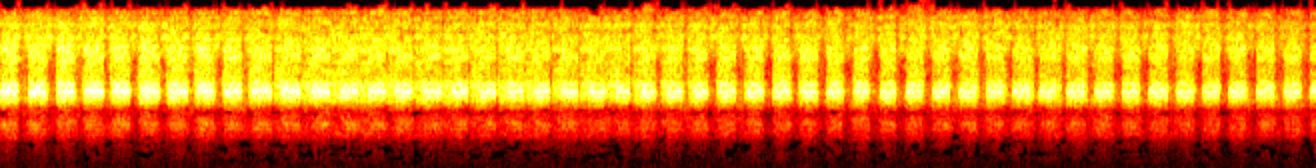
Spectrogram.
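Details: Summer cicada chorus from Provence in the south of France: an unbroken high-pitched rasping drone, throbbing quickly and evenly at roughly three beats a second throughout.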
